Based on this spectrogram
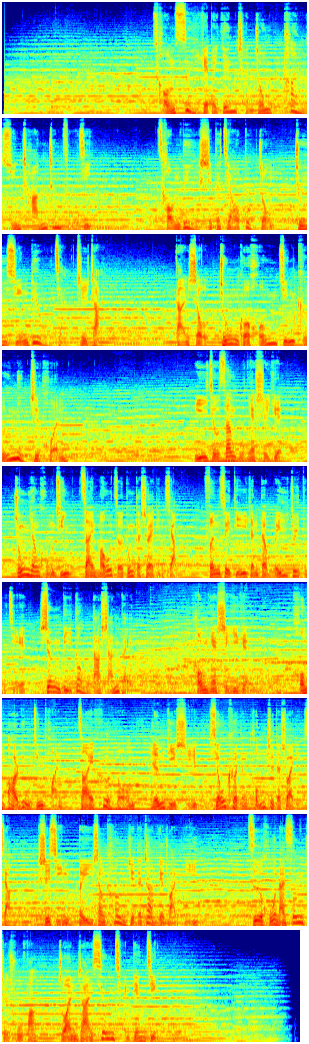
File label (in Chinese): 男 纪录片 深沉大气; 六甲之战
